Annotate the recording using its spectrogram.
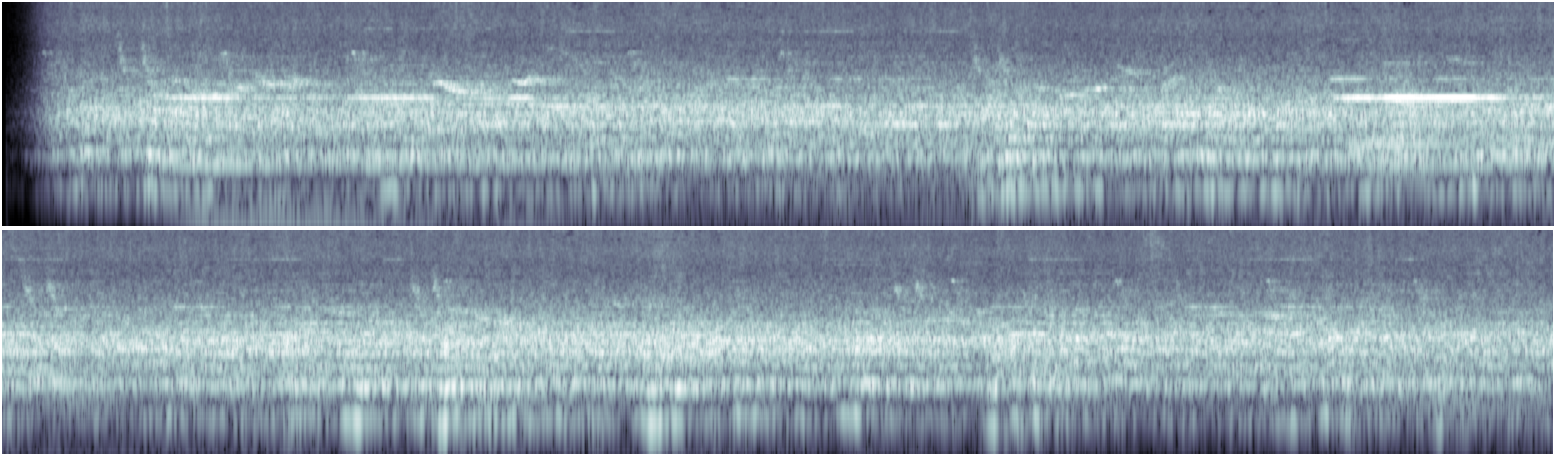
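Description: Honeybee swarm buzzing: a dense, steady hum of many bees that fades in over the first second, with a few steady low tones beneath it.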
